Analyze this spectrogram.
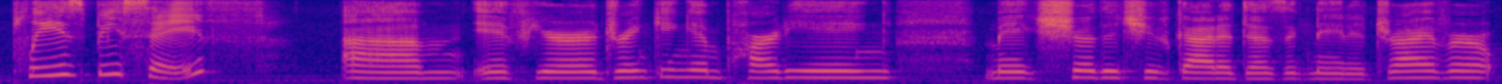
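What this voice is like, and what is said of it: Slightly raspy voice. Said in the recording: “if I sound a little raspy. ... I am getting over a cold”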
